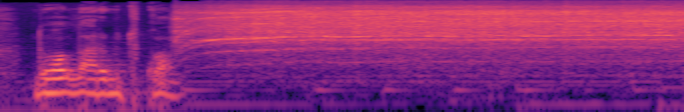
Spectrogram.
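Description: Electric drill with a paddle mixer stirring a bucket of white building mix. Its motor starts about a second in, whining up briefly to speed, then runs steadily.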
